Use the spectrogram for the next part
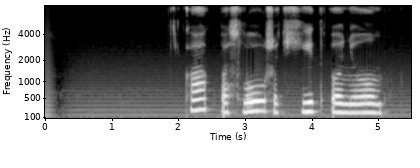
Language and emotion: Russian, sad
